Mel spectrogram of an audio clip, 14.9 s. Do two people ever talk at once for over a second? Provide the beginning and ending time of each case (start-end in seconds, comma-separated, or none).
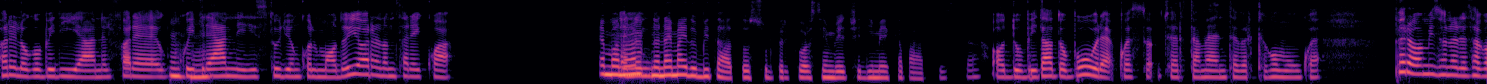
none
